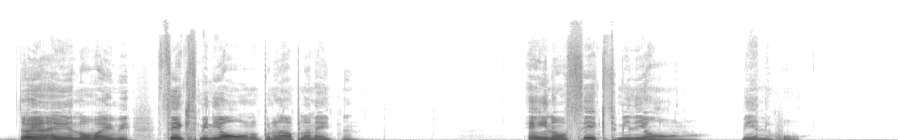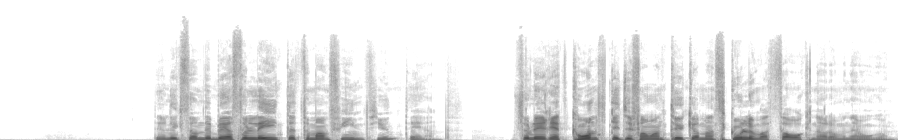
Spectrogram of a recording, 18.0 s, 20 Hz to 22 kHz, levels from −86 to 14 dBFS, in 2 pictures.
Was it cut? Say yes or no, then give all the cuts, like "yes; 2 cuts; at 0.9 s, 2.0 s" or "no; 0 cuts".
no; 0 cuts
